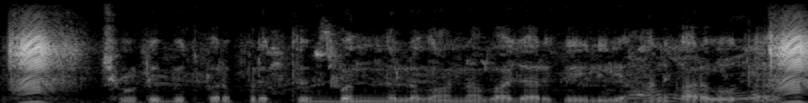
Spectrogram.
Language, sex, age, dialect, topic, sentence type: Hindi, male, 31-35, Kanauji Braj Bhasha, banking, statement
